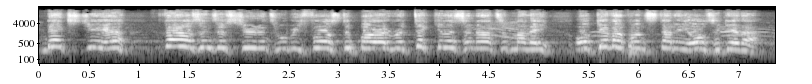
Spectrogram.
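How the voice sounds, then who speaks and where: Young man orating very high, heard from afar. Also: normal speed, a crowd in the background. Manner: earnest, emphatic oratory. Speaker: student movement speaker, postgraduate student. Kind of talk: prepared political rally speech. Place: outdoors at a street march. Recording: distant outdoor capture with faint noise.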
